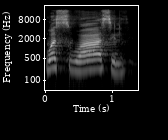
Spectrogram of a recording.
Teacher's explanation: وا کو لمبا کریں گے، سی کو لمبا نہیں کرنا. وسواسل. سل سین لام کے ساتھ ملا دیں گے.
